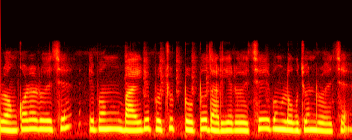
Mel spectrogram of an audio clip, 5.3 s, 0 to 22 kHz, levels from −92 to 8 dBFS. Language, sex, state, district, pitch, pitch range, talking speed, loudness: Bengali, female, West Bengal, Purulia, 215 Hz, 195-225 Hz, 145 wpm, -16 LUFS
